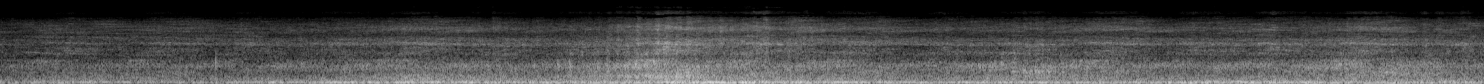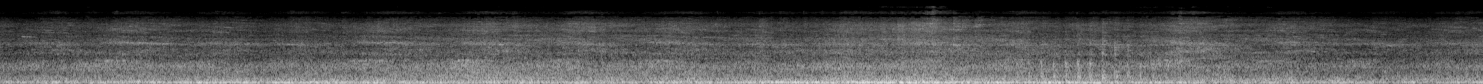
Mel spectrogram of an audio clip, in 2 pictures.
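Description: Loaded double-stack container well cars of an intermodal freight train rolling past close by: a steady heavy rumble of steel wheels on rail with a clickety-clack over the joints, swelling louder about six seconds in and again toward the last third.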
